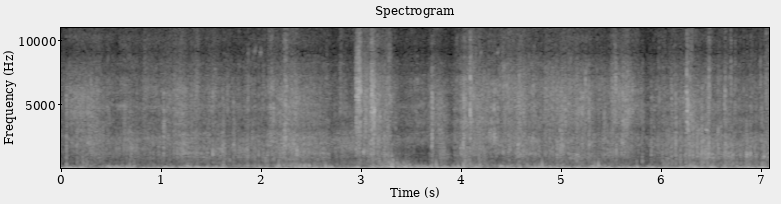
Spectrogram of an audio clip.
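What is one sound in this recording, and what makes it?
Bike tyres rattle and crunch over a rough dirt trail.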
